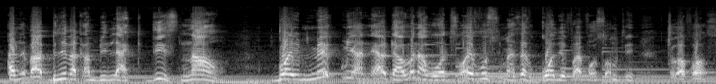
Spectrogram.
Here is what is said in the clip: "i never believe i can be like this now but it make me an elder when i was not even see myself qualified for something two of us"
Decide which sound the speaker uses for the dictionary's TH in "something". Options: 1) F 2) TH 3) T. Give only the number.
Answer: 3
